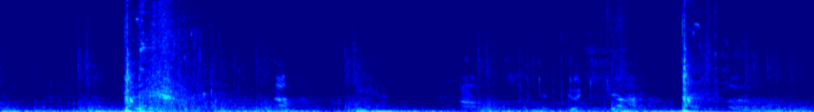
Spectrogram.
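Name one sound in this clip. A gunshot sounds sharply in a video game.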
